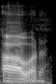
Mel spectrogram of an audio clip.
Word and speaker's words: our: तो next rule है ओ यू, तो इसे उच्चारण आव करना है, क्या करना है, आव। जैसे में कहाँ है ओ यू, तो इसे हम पढ़ते हैं आवर। ओ यू का आव आर से रहता हो गया आवर।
